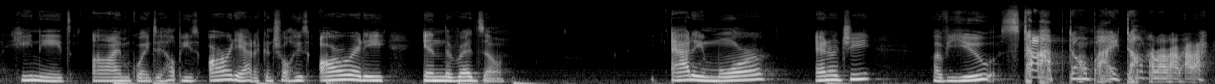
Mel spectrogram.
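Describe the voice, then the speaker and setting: Gravelly-voiced parenting coach, emphatic. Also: medium pitch, darkish tone. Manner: emphatic, repeats phrases, acts out what a child or parent would say. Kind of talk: coaching conversation.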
